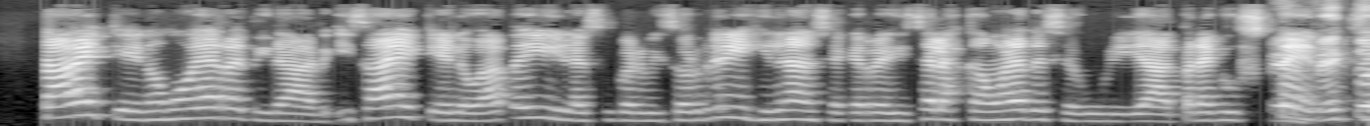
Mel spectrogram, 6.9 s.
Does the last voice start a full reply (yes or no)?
yes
